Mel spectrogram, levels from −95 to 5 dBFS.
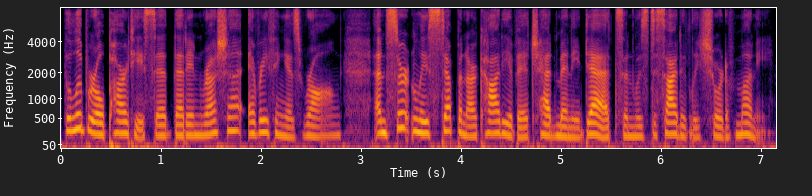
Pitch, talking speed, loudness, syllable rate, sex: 195 Hz, 195 wpm, -20 LUFS, 6.1 syllables/s, female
